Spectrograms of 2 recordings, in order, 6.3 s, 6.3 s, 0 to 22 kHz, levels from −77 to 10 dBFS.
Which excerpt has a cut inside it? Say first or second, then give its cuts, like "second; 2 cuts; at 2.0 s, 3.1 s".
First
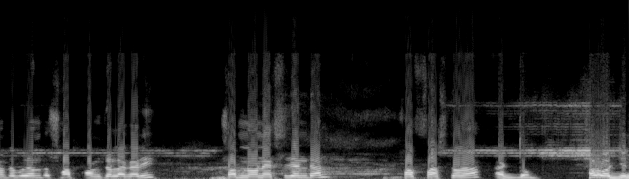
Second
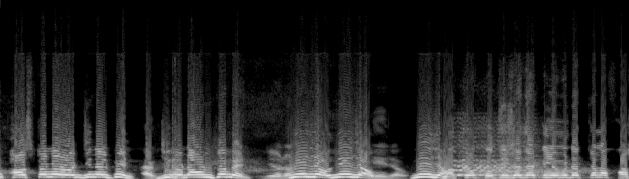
second; 1 cut; at 4.4 s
